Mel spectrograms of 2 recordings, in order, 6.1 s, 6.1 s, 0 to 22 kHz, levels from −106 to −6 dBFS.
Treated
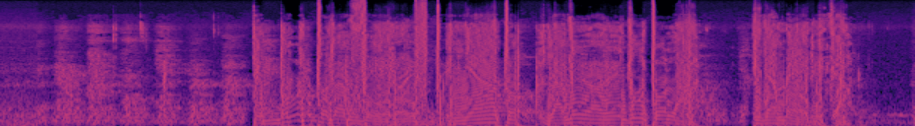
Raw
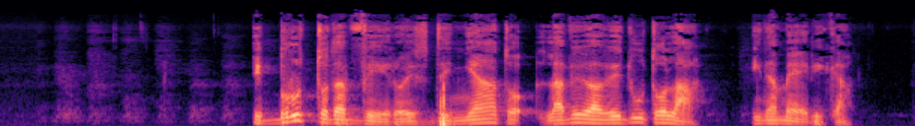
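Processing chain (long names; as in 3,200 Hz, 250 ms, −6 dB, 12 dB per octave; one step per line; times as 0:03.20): dynamic equaliser 330 Hz, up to +6 dB, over −35 dBFS, Q 1.7
compressor whose output falls as the input rises −29 dBFS, ratio −1
tube saturation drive 23 dB, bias 0.55
every bin compressed towards the loudest bin 10 to 1
level +4.5 dB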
